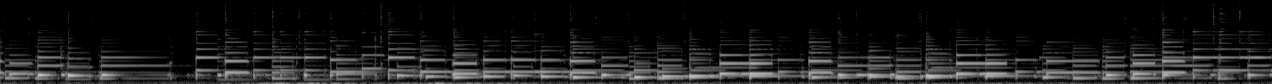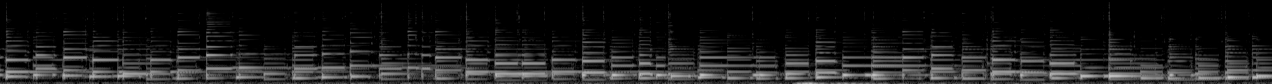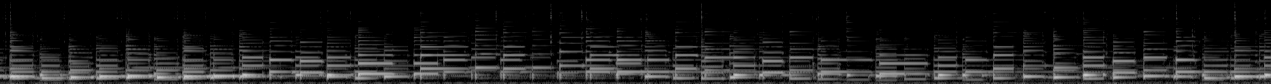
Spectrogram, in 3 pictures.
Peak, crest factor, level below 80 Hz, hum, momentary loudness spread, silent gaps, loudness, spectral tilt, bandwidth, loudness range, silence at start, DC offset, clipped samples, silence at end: -8 dBFS; 18 dB; -52 dBFS; none; 9 LU; none; -28 LUFS; -5 dB/octave; 17 kHz; 6 LU; 0 s; under 0.1%; under 0.1%; 0 s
